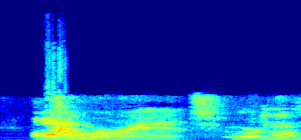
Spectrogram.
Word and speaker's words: Amarant: And so Zidane, previously known as Zidane, in this podcast, finds Amarant, who you remember from my first story as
